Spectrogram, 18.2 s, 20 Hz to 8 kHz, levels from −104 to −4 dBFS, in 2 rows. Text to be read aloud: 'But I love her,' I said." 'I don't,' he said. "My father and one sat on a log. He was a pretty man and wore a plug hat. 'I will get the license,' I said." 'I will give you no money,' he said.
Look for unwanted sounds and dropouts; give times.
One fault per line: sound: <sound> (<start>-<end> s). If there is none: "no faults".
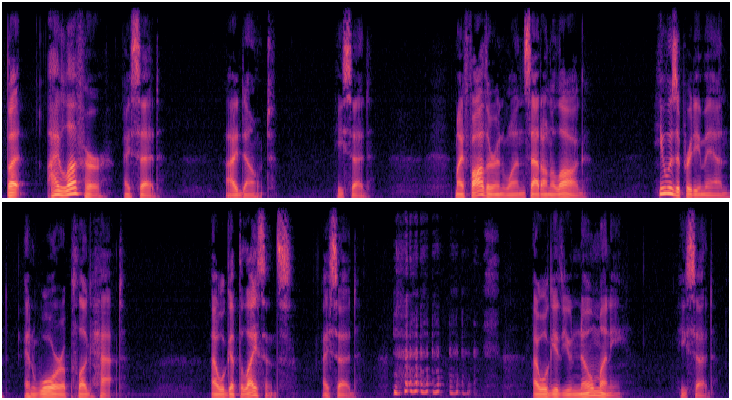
sound: laugh (14.0-15.3 s)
